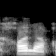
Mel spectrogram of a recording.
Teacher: الانتباه إلى ترقيق اللام بين المفخمين الخاء والقاف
